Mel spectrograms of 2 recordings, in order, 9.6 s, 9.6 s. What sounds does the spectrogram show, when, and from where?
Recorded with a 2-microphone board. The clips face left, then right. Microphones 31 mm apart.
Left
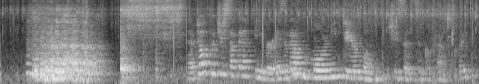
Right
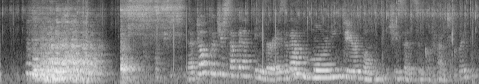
0.5 s laughter: 10° left (ahead or behind), 1.7 m; by 2.0 s 40° left (ahead or behind), 1.6 m
2.4 s a running tap: 55° left (ahead or behind), 0.9 m
3.7 s a woman speaking: 5° left (ahead or behind), 1.9 m
5.8 s a woman speaking: 35° left (ahead or behind), 0.9 m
